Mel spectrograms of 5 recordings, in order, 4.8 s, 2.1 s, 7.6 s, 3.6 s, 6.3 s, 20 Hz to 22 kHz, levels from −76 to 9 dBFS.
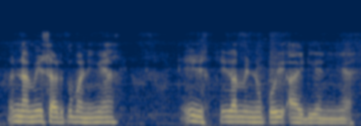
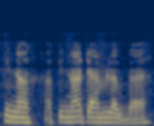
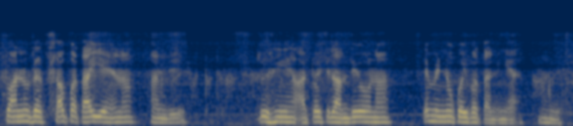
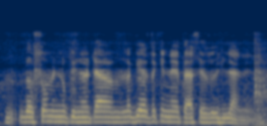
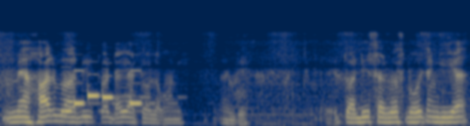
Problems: continuous background conversations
